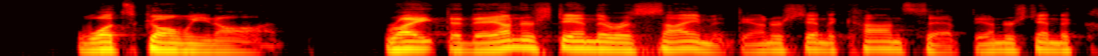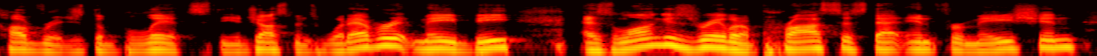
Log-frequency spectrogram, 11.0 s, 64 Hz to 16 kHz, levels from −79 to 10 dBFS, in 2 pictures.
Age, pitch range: 30-49, 110-135 Hz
